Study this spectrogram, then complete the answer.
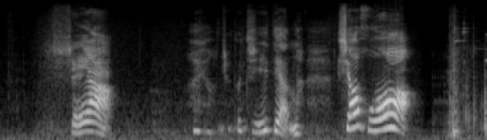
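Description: An elderly woman speaks in a weak, drowsy voice.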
